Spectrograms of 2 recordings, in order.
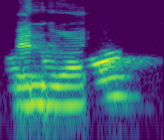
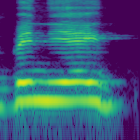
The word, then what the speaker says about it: beignet: i want to see this benoit lip and wand am i saying that right the donut beignet beignet i knew i've said it wrong and it was beignet package i got i don't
